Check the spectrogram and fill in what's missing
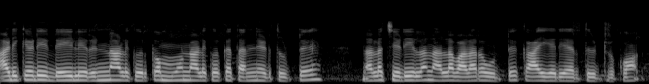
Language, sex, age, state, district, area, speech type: Tamil, female, 45-60, Tamil Nadu, Namakkal, rural, spontaneous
